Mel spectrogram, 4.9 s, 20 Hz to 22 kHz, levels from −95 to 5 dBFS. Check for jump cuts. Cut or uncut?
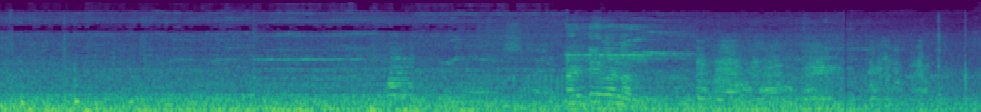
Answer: cut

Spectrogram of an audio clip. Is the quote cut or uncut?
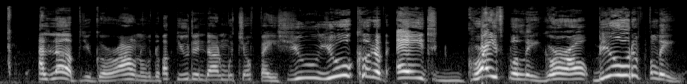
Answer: cut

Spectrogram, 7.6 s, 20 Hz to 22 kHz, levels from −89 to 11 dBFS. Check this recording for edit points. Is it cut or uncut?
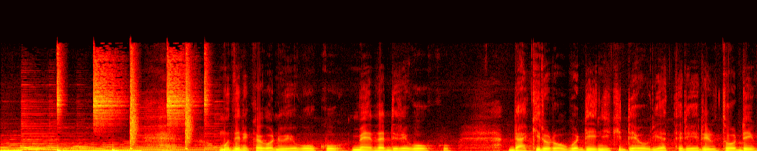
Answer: cut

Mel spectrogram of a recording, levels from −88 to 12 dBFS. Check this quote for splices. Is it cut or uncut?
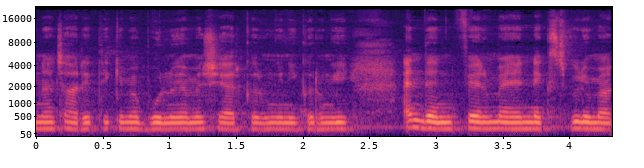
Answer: uncut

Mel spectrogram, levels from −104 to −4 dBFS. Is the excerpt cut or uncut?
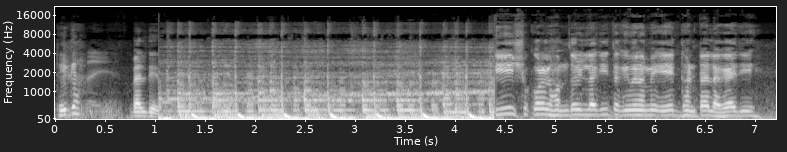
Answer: cut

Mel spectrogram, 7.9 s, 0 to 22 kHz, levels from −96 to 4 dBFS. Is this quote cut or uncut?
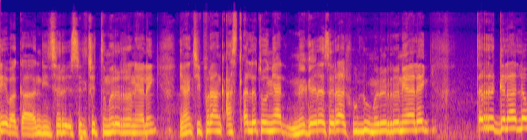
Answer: uncut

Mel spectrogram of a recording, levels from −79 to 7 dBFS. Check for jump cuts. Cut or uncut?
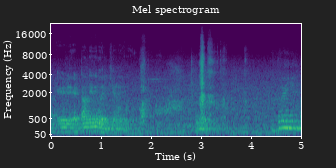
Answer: uncut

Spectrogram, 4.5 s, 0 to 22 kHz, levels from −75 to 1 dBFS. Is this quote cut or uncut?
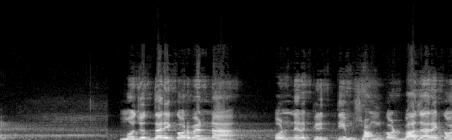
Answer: cut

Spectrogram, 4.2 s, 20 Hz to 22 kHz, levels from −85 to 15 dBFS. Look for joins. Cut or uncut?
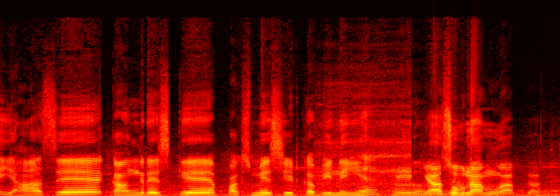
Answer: cut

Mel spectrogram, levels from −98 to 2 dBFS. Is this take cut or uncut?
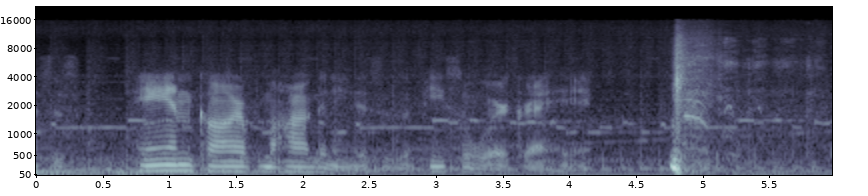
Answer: uncut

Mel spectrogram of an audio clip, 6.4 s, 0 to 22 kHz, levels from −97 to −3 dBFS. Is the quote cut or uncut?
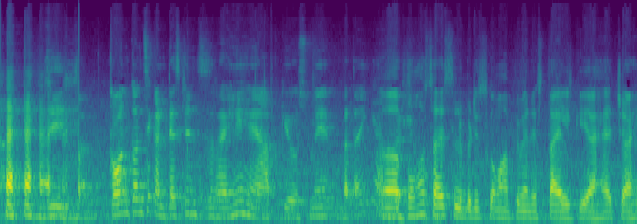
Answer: cut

